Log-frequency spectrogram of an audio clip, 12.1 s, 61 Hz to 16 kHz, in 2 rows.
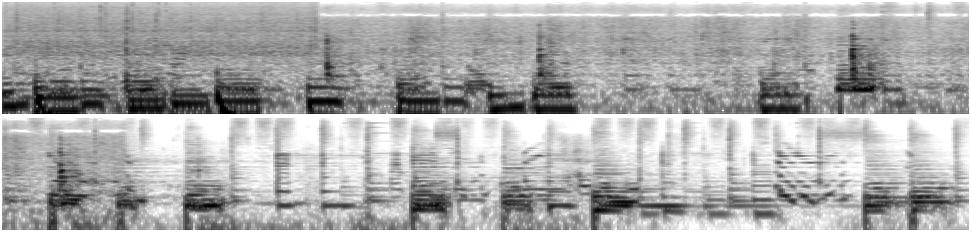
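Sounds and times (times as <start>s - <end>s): stir-fry sizzling in a pan: 0.0s - 10.3s
faint background music: 0.1s - 12.0s
utensil clicking against pan: 5.2s - 6.7s.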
